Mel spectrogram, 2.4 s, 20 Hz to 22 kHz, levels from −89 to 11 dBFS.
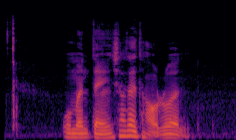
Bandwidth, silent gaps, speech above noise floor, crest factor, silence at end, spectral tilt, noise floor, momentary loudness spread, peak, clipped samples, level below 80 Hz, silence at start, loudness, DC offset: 13 kHz; none; 26 dB; 20 dB; 0.45 s; -6.5 dB/octave; -55 dBFS; 16 LU; -12 dBFS; under 0.1%; -72 dBFS; 0.1 s; -31 LUFS; under 0.1%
